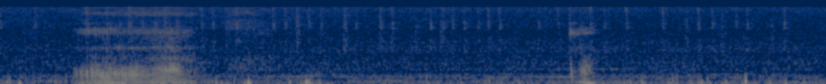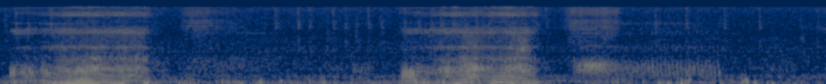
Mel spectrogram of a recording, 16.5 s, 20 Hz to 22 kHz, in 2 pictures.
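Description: Low, rattling snores on the in-breath about every four seconds, roughly 14 breaths a minute, with a faint background hum. Snoring.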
